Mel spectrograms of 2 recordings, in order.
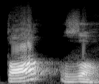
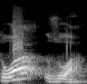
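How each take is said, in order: First: Each vowel is plain, with no glide. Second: A 'w' glide comes before each vowel. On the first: The speaker calls it right. "আমরা বলবো" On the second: The speaker calls it wrong. "এগুলো অনেক পুরাতন উচ্চারণ এগুলো ভুল উচ্চারণ"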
